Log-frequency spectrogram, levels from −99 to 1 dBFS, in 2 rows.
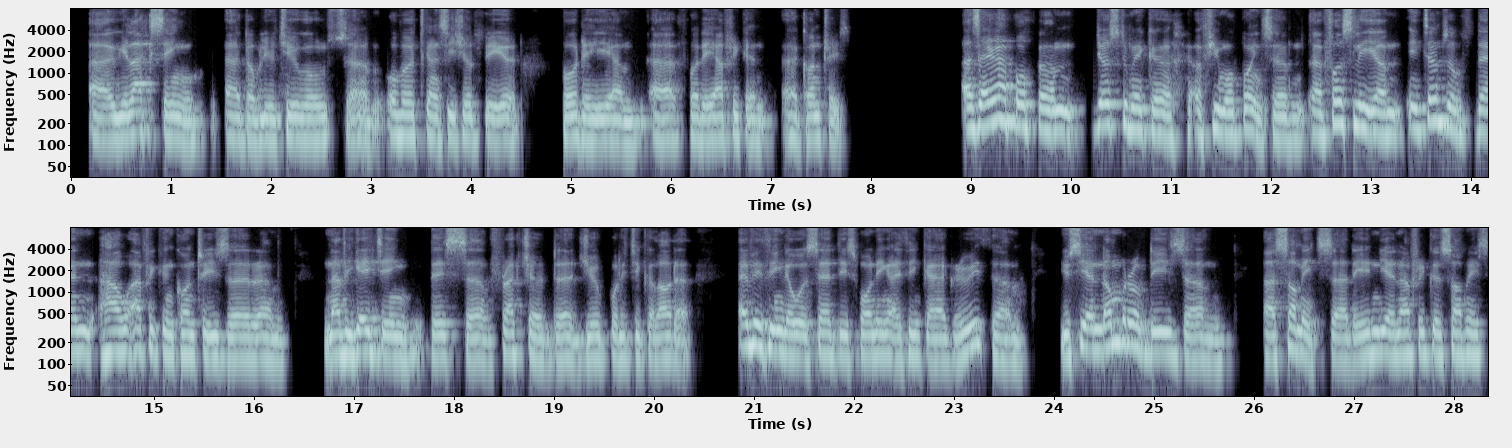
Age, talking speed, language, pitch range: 60-79, 150 wpm, English, 120-140 Hz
